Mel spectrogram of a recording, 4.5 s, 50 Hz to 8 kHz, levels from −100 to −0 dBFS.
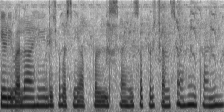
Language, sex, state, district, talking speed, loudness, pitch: Marathi, female, Maharashtra, Nagpur, 120 wpm, -16 LUFS, 220 Hz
